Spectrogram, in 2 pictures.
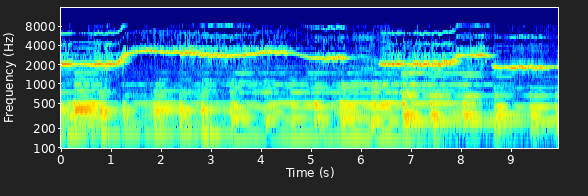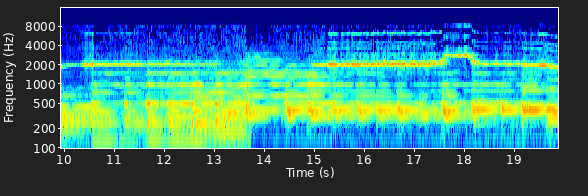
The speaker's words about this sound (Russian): Я входил в образ, исполняя, допустим, Любашу, я проникал с ее страданиями, и свист окрашивался соответственно, эмоционально.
